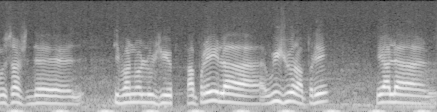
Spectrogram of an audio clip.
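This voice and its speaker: A man speaks at a very slow pace with long, frequent pauses. His high-pitched voice has a dark, mellow tone and a flat, monotone delivery. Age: 60s. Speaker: immigrant worker, housing protester. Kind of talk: interview testimony. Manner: halting.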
